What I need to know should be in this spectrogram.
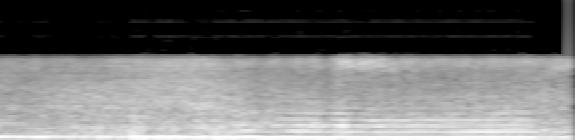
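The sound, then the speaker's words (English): A Jaguar car's engine roars loudly and steadily throughout, a sustained, droning note with strong layered harmonics and no voices. “The Jag's making a lot of noise as usual.”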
